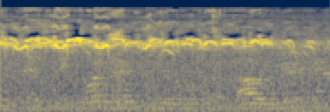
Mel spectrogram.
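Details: Chorus of Welsh Harlequin ducklings giving continuous shrill, wavering peeps, one louder squeaky burst early on and a few lower chirps later, over faint low rustling.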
